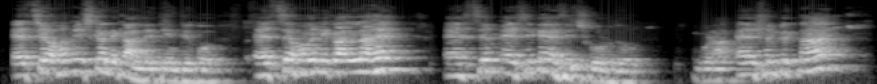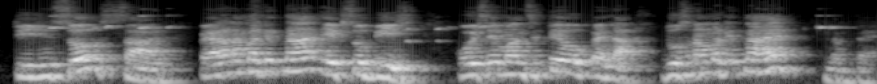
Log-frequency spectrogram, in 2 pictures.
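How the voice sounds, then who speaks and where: A man with a high voice works through a math lesson step by step, answering his own questions as he goes. He stands away from the mic in a room that echoes. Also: darkish tone, recorded from a distance. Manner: calls students "beta". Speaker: math teacher.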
